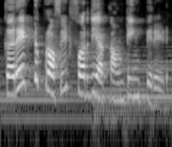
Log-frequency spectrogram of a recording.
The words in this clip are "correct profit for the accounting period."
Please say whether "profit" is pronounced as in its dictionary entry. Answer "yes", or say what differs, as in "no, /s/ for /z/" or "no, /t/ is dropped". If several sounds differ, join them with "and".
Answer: yes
